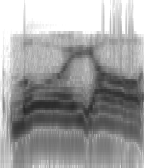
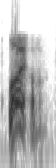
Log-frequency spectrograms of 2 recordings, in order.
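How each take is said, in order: First: The word is sounded out slowly. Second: The word is said very fast.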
